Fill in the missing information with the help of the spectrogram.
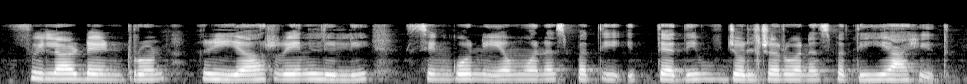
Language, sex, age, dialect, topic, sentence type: Marathi, female, 18-24, Standard Marathi, agriculture, statement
